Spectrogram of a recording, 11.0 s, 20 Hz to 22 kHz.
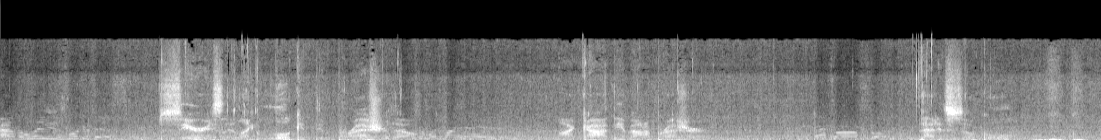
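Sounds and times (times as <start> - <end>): water gushing from culvert: 0.0 - 11.0.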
